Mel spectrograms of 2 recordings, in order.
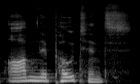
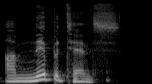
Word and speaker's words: omnipotence: He must himself gain fresh hold on omnipotence. Again, I keep saying that word wrong. he must himself gain a fresh hold on omnipotence. That's how you say it.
